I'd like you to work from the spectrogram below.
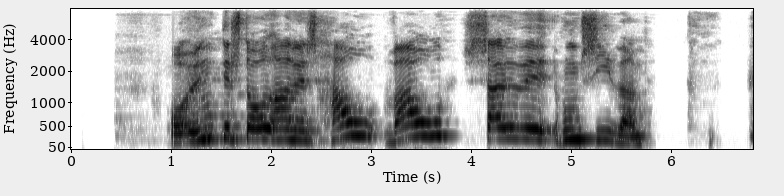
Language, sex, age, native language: Icelandic, male, 20-29, Icelandic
